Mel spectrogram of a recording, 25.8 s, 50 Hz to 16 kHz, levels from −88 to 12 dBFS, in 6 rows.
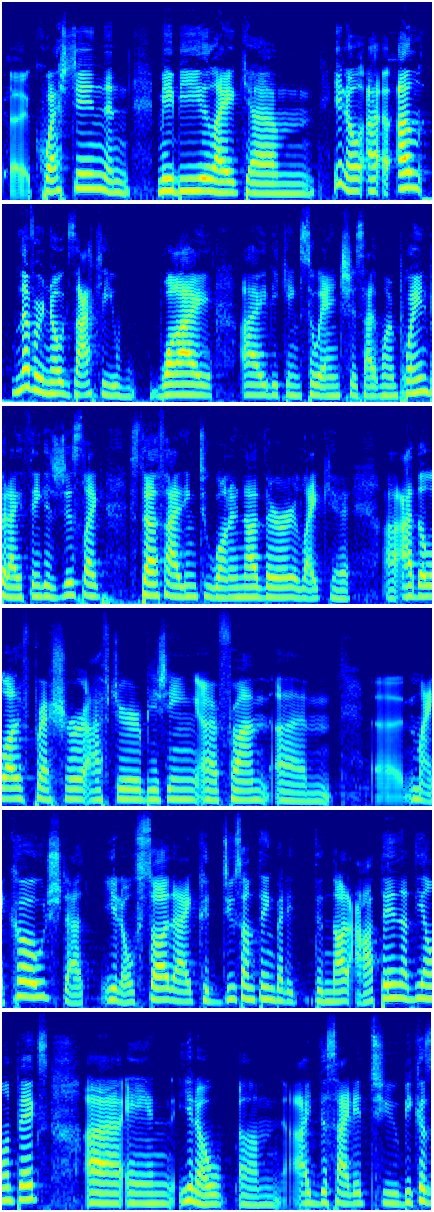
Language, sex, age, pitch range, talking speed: English, female, 20-39, 175-215 Hz, 170 wpm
